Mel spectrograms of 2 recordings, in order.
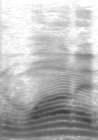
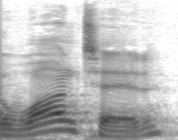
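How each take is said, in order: First: The T sound is dropped. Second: The T sound is pronounced clearly. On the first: The speaker calls it right. "I said wanted man" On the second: The speaker calls it wrong. "I didn't say wanted"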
